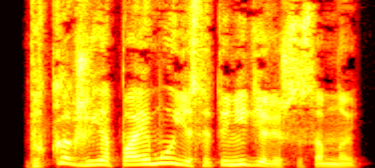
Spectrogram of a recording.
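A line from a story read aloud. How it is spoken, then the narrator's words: Almost indignant exclamation. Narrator (Russian): почти возмущенно воскликнул кинолог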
